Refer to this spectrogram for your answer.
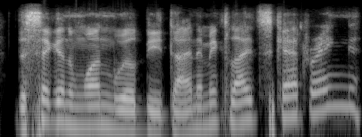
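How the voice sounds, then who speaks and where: Against a quiet background, a man with a French accent is heard in a dry, close sound with no echo. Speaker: scientist. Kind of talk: lecture.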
